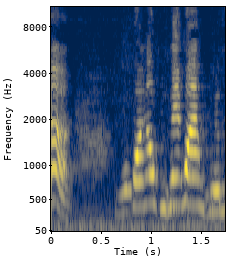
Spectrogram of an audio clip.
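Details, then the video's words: Common hill myna making strange sounds: a quick string of harsh, voice-like syllables with wavering pitch, like garbled human speech, under a low steady hum. "burung beo viral bersuara aneh"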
